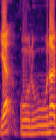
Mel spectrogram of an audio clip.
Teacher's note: زبر ہے، ان الذین یاکلون، حمزہ پر جھٹکا دیں گے، یاکلون، کاف کو باریک کرنا ہے، واو ساکن سے پہلے زبر ہے، واو لین ہے، بغیر کھینچ کے پڑھنا ہے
